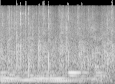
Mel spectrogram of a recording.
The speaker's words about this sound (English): Do you know how? Jump. Clap your hands. No more stroke.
